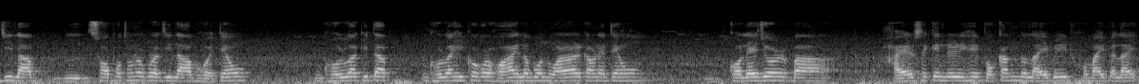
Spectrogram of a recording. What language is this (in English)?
Assamese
